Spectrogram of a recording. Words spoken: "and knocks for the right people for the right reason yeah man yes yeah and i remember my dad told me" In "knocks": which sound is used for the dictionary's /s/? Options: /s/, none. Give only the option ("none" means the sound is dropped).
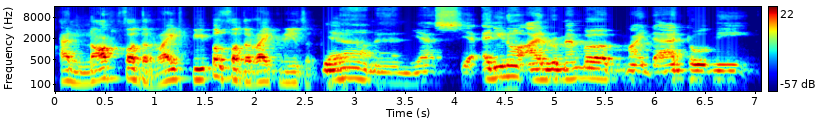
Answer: none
